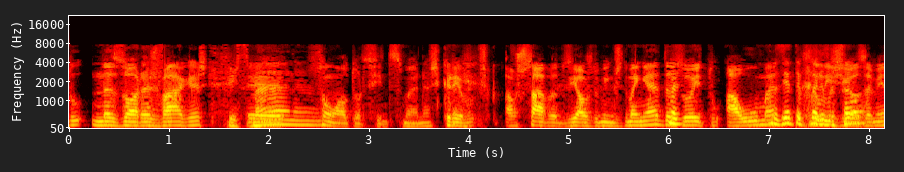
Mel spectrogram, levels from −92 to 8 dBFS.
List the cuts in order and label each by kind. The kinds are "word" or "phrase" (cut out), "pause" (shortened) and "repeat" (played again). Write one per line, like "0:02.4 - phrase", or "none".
none

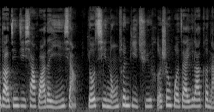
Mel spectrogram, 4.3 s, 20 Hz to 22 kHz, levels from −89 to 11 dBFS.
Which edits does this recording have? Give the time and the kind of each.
0:01.6 - pause

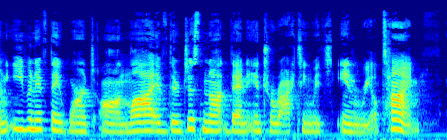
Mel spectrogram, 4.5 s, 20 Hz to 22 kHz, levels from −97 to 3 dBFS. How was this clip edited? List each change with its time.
0:03.3 - word

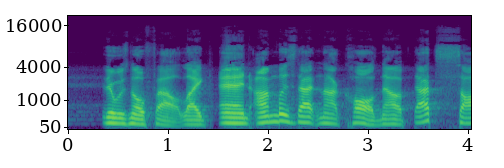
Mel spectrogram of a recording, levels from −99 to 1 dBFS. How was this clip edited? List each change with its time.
0:01.4 - pause
0:02.1 - phrase

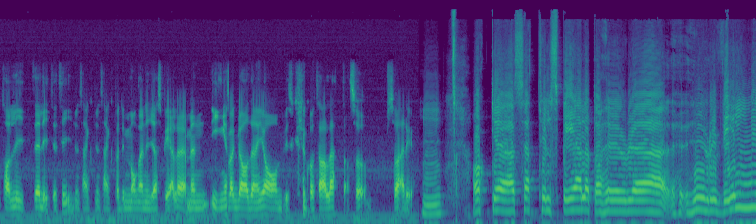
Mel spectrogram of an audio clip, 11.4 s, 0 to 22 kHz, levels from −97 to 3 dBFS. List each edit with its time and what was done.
0:01.4 - repeat
0:03.4 - word
0:04.2 - word
0:06.3 - pause

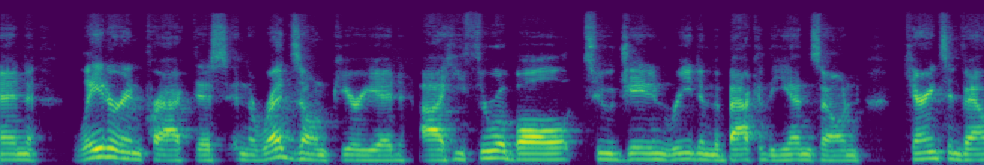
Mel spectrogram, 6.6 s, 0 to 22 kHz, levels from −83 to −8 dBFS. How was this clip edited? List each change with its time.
0:02.7 - pause

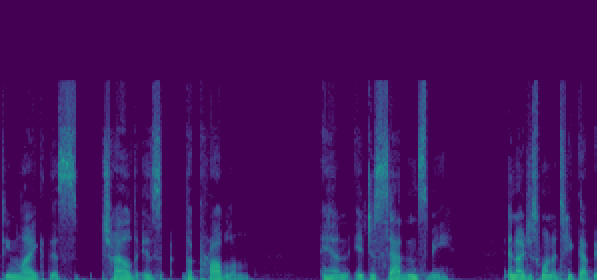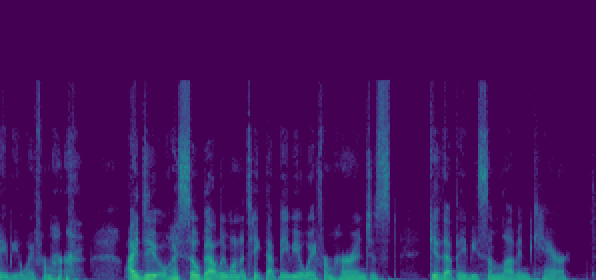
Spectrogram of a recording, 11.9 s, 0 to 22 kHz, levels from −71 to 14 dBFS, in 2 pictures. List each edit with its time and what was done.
none

